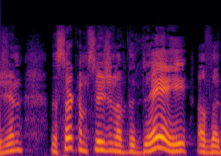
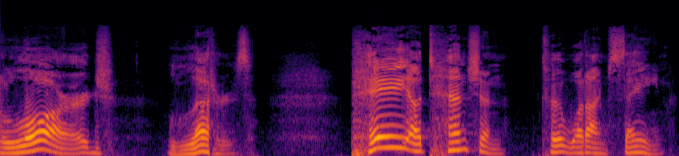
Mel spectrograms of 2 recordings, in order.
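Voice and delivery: drawn-out, weighty words; deliberate and very slow; slow emphasis; 3 semitones lower, much slower than usual. Acted. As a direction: spell out the importance, word by word. Voices Paul's emphatic large letters.

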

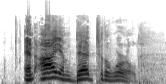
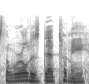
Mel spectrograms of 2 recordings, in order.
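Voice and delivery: ordinary talk, nothing marked

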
